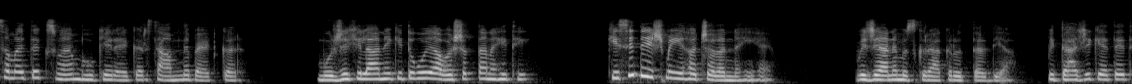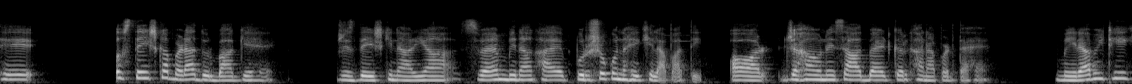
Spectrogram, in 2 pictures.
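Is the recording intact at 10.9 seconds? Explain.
Yes, the speech at 10.9 seconds is intact, with no dropout, glitch or other fault at that point.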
